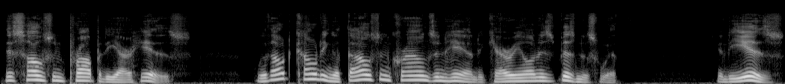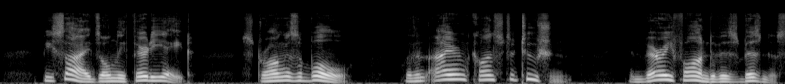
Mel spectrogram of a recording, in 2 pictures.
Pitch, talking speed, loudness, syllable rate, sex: 160 Hz, 155 wpm, -17 LUFS, 5.1 syllables/s, male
